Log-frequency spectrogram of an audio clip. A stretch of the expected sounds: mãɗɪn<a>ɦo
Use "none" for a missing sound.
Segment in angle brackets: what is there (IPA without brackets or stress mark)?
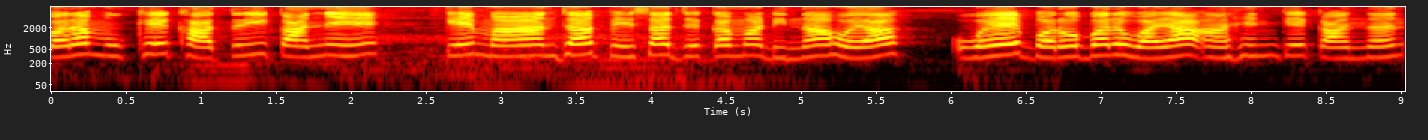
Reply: a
